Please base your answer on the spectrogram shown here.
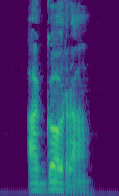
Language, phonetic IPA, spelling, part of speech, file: Polish, [aˈɡɔra], agora, noun, Pl-agora.ogg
